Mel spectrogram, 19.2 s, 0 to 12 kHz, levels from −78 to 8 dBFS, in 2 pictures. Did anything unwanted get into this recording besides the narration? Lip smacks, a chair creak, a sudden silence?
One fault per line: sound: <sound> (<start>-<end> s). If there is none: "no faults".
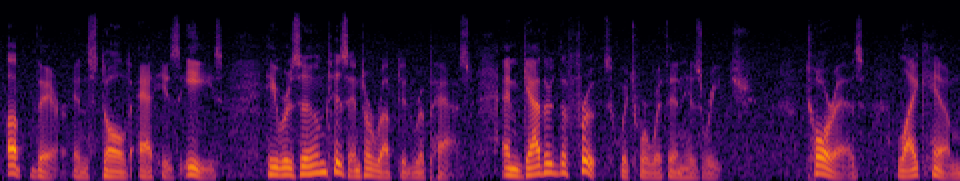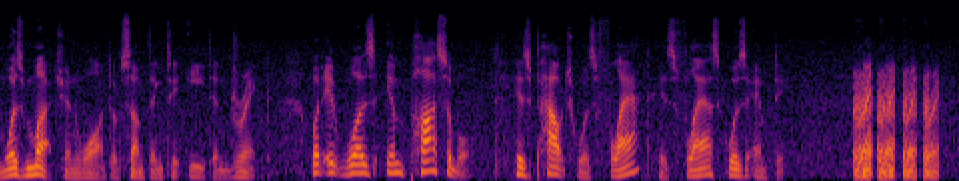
sound: laugh (18.1-19.0 s)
